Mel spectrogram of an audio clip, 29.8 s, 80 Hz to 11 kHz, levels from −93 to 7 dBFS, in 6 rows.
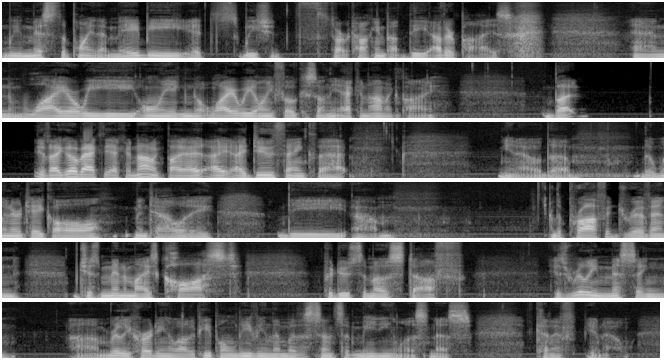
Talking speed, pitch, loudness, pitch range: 175 wpm, 115 Hz, -22 LUFS, 110-120 Hz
